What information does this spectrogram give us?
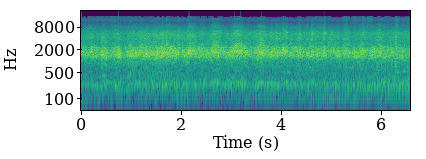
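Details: Laying ducks raised and herded across open fields in Vietnam's western region, many birds quacking at once in a thick, harsh chorus with rapid irregular nasal quacks about twice a second rising out of the din.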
